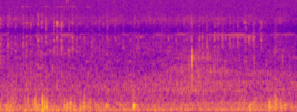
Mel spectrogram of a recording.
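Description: Wind rumbling on the microphone over choppy water lapping against a kayak, with a few soft thumps, the sharpest about two seconds in.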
